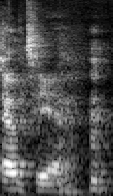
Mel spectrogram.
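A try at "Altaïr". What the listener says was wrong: Altair. I don't know why you're adding all these different weird syllables. Altair. Altair. Altair.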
